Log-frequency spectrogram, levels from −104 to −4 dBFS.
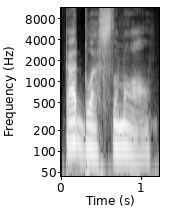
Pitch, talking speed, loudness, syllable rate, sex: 110 Hz, 195 wpm, -16 LUFS, 3.7 syllables/s, male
